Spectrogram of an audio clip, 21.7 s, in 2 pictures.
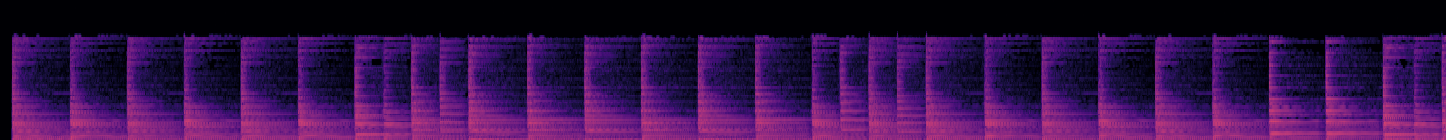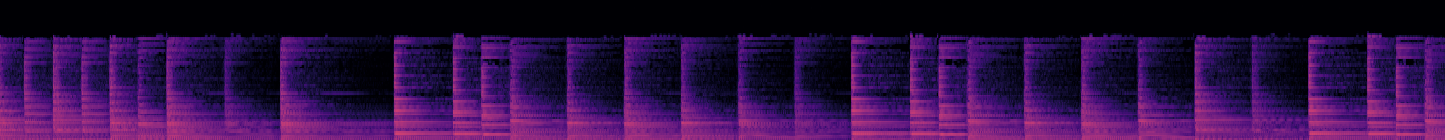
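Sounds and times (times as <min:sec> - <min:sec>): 
guitars: 0:00.1 - 0:21.6.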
